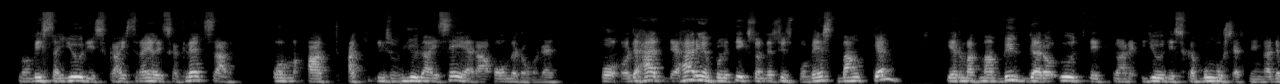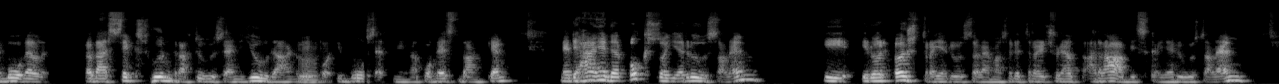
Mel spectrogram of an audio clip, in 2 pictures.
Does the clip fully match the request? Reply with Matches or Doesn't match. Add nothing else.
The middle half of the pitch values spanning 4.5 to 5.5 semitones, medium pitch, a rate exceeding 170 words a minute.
Doesn't match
